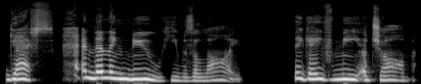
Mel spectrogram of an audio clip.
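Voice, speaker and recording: A cold, smug young woman bent on revenge, voiced by a woman narrator, her words sharp and scornful. She spits resentment in a dry, close audiobook voice. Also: fairly low pitch, steady tone, unhurried, no room sound. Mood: furious. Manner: scornful, cutting.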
